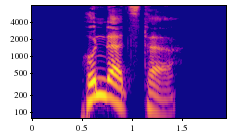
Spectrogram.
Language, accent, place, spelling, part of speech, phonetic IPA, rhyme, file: German, Germany, Berlin, hundertster, adjective, [ˈhʊndɐt͡stɐ], -ʊndɐt͡stɐ, De-hundertster.ogg
- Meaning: inflection of hundertste: 1. strong/mixed nominative masculine singular 2. strong genitive/dative feminine singular 3. strong genitive plural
